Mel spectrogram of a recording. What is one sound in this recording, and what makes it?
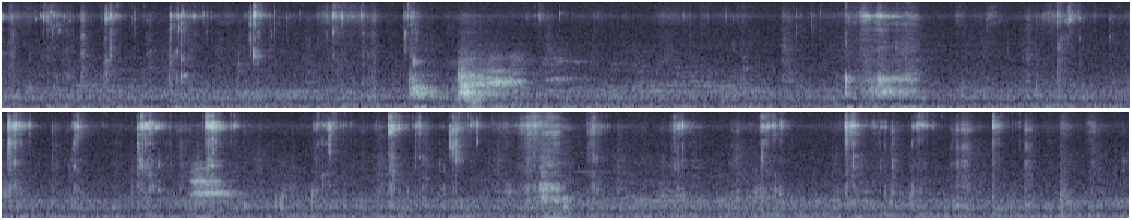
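Fingers squish and mix rice close by.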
